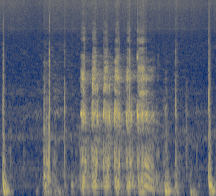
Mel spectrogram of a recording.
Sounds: Throat clearing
